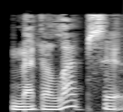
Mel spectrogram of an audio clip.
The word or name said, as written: metalepsis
